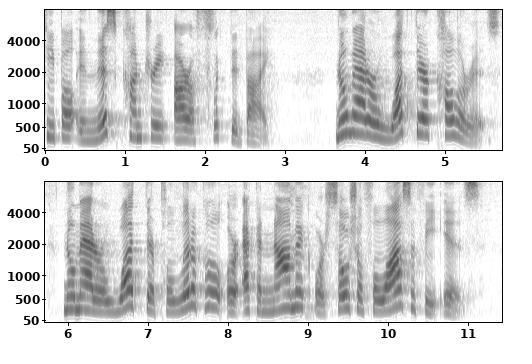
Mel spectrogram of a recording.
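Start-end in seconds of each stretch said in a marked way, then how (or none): none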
